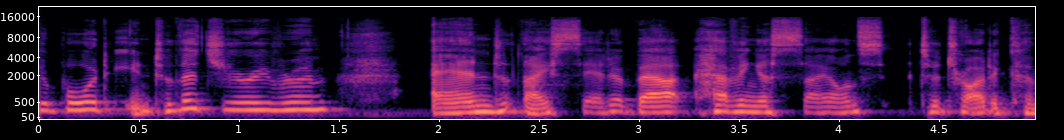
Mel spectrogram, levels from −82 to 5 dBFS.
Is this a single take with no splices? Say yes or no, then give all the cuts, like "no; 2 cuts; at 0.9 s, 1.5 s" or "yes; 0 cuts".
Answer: yes; 0 cuts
